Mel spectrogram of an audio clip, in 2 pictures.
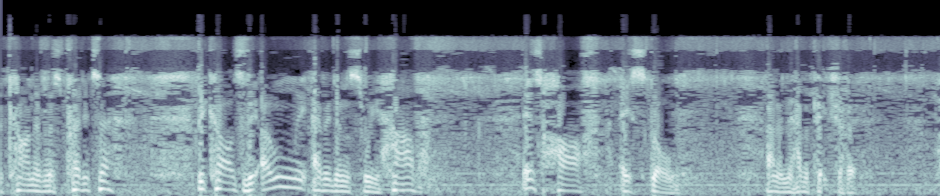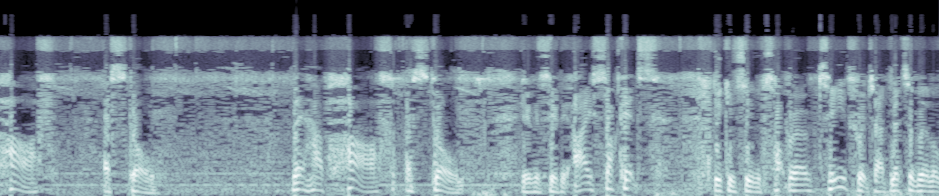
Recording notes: while out walking his dog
